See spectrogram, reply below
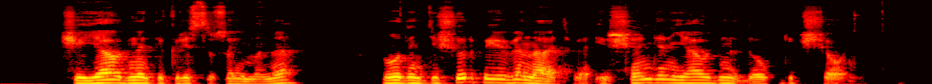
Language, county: Lithuanian, Alytus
